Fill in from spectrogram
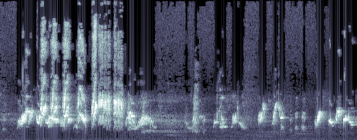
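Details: Red-whiskered bulbul giving a loud run of rapid, slightly harsh warbling notes, then shorter bubbly phrases at a steady pace, with low hum in the background.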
